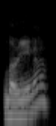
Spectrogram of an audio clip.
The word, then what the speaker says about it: Marina: Yeah, well, I appreciate the effort because I get called Maria a lot. So Marina is very nice. Just Yeah. trying, the N is silent for some people. They're like, oh, yes, this is Maria. And you're like, No. no. Close, but oh yeah, just one more letter.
